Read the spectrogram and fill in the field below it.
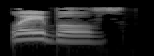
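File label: "labels", British English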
